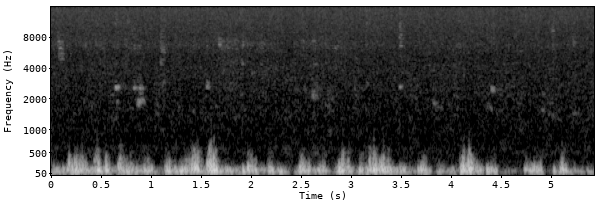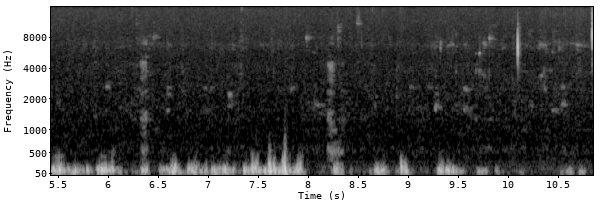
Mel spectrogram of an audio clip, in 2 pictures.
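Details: Scottish Fold cat in heat gives a low throaty moan while gently stroked: a steady, rough rumble in short pulses, fading into broken, quieter bursts toward the end.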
